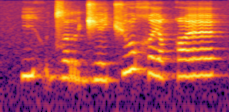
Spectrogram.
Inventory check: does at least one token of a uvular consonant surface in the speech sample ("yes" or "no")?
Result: yes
